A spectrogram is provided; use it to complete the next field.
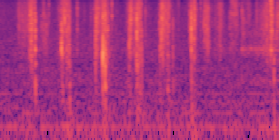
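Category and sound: household object, tarot cards being shuffled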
